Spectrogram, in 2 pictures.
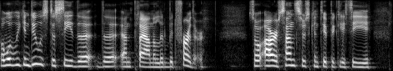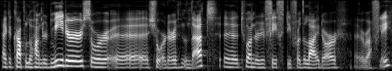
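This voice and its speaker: A woman speaks at a medium pitch and a fairly quick pace. The recording is very clean, with a silent background. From Sweden, Gothenburg. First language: Swedish. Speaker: tech company CEO. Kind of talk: conference talk. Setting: stage with audience.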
